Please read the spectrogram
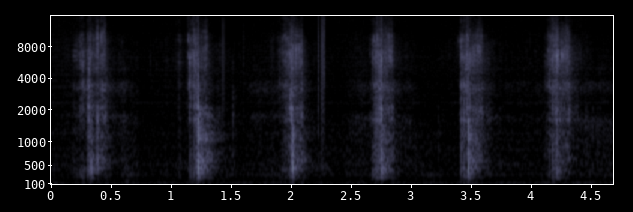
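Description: Chef's knife chopping jalapeño strips on a plastic cutting board: six evenly spaced chops, a little more than one a second.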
